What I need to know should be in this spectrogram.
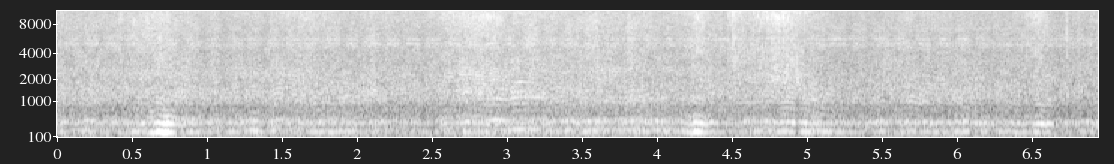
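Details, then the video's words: Natural buzzing of a bee swarm emerging from its hive, a continuous low hum with passing whines of single bees and a couple of brief louder swells. "bees therapy swarm natural buzzing sound"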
